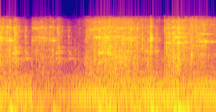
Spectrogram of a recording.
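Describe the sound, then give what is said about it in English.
Smashed ceramic roofing tiles shatter in a street in New Orleans after Hurricane Katrina, a continuous clattering of breaking shards with sharp clinks scattered over a dense, busy crash; loud, no voices. “Smashed ceramic roofing tiles shattered in the street, just like the lives of more than a million people here.”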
